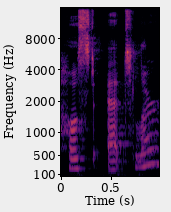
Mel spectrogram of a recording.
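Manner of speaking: name spoken softly with a rising tune.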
